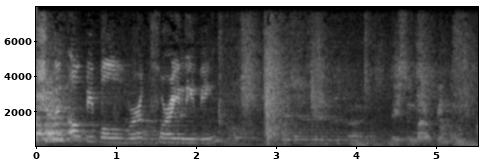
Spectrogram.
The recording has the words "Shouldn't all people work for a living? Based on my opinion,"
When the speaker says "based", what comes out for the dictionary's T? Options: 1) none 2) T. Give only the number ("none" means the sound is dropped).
1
